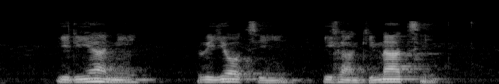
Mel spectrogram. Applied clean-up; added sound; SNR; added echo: none; none; none; none.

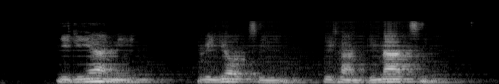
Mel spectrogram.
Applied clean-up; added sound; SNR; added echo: neural separator model SepFormer DNS4.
